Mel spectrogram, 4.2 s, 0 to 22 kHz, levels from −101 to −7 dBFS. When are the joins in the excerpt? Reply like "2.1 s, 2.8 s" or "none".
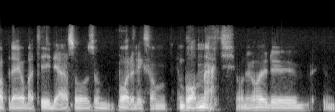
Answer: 2.1 s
